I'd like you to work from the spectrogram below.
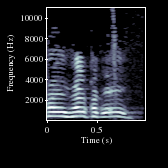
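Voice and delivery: high falsetto wife voice. Retold or imitated. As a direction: go way up high to sound like a woman. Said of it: "She doesn't really talk in that high of a voice".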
